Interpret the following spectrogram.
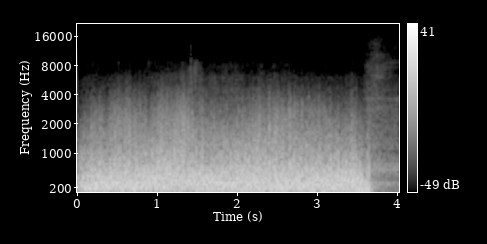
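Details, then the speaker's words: Replacement regular ATX power supply in digital picture frame computer, replacing one whose fan knocked and needed oiling: loud steady jet-like air rush, no rattle or ticking; supply fan moving air fine. "Post sounds more of a jet engine now but there is certainly air flow there maybe the camera will hear it"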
